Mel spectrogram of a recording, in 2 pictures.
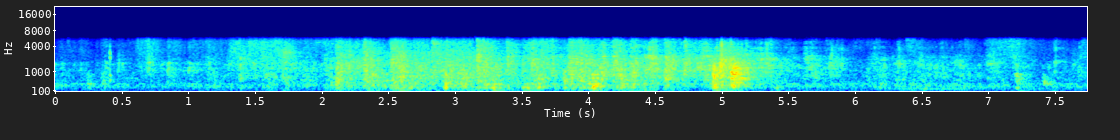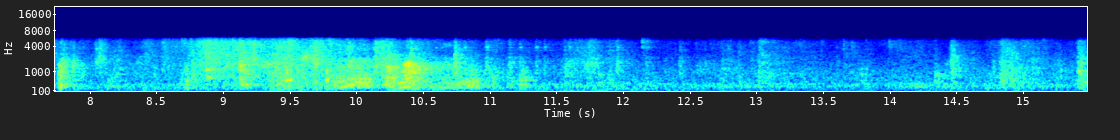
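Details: Australian Shepherd puppies at a daycare, indoors, giving bursts of breathy whimpering and short whiny squeaks, loudest around the middle, mixed with panting, rustling and a constant low background hum.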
